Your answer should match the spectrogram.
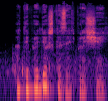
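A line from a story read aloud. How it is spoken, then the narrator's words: Muffled mumble into feathers. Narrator (Russian): пробормотала она из белых грудных перьев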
